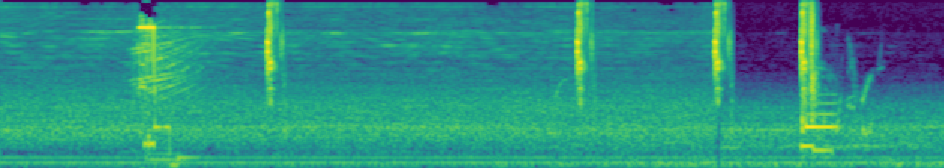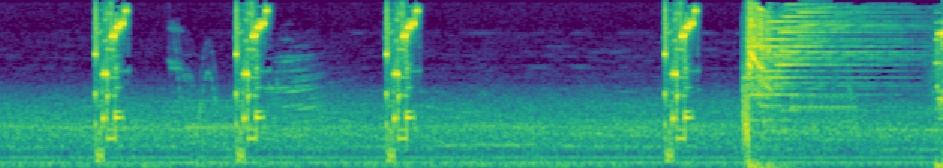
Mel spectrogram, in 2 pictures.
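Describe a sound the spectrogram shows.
Short electronic menu clicks sound one after another.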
